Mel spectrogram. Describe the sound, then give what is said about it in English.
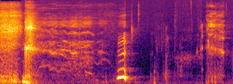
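Someone chokes and wheezes after a sip of beer: a sharp sputtering burst, strained raspy breaths, then another harsh gasp, with a few weaker wheezy breaths trailing off. “Are you okay? Do you need the Heinelick maneuver?”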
